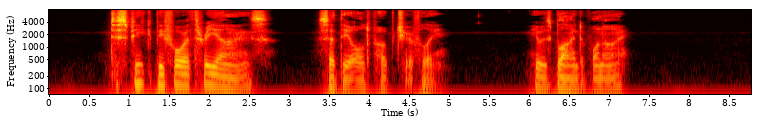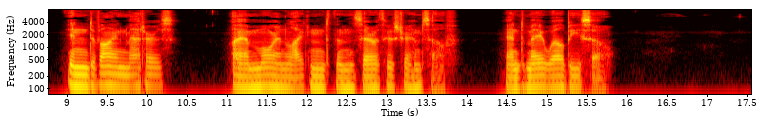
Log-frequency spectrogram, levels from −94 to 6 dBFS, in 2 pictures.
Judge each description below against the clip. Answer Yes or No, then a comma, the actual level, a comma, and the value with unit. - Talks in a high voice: No, low, 100 Hz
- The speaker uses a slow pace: Yes, slow, 105 wpm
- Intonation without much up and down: Yes, narrow, 2.1 semitones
